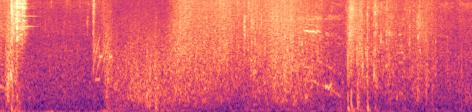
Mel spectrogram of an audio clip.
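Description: Water splashes and swishes as someone swims.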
